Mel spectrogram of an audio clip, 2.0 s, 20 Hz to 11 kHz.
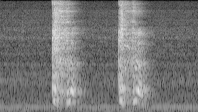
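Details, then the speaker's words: Student nurse demonstrating postoperative deep breathing and coughing exercise, pillow held against incision: deep breath through nose then two firm deliberate coughs in quick succession to help clear the lungs. "Then again, I would like you to take a deep breath through your nose and cough 2 times in a row. So this is how it looks"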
